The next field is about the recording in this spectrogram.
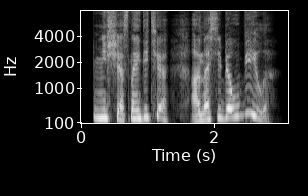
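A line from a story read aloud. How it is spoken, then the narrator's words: Horrified shout. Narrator (Russian): мадмуазель де Кардавиль закричала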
